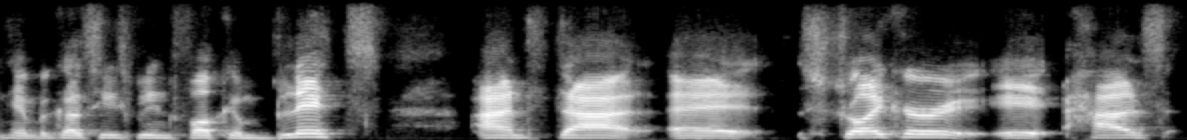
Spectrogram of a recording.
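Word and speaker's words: Blitzø: Luna, she hasn't been much in season 2, but in like she's the adopted daughter of Blitz, not Blitzo. The O is silent.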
